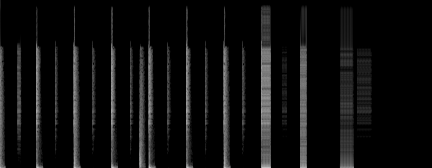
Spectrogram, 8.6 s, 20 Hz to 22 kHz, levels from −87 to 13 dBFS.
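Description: Robotic sound from repeated short buffers at 0.37 to 0.73 s and 5.26 s to the end: a rigid 66.8 Hz metallic buzz, likely from a roughly 15 ms buffer replayed in place of missing audio. It covers most of the first stretch and all of the second.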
